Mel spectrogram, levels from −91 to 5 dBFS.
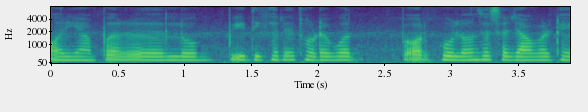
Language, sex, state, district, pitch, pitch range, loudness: Hindi, female, Maharashtra, Mumbai Suburban, 185 Hz, 180-195 Hz, -19 LUFS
